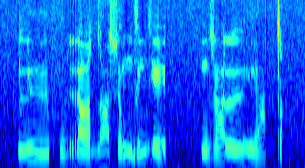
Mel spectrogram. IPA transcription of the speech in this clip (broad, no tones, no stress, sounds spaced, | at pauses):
l ɨː f o̤ r ɒː dˤ o̤ s o ŋ ɡ ɨ n z e | n z ɒ lː e̤ tˤ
